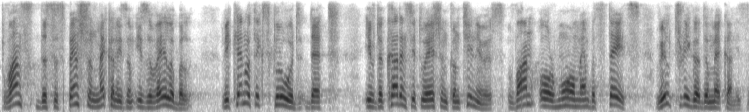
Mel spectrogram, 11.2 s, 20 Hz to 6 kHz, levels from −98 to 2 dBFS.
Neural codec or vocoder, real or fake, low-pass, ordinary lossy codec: autoencoder, 48 kHz, 128 numbers a frame, DAC-VAE, trained on Japanese speech; fake; 5.4 kHz; Opus, 32 kbps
